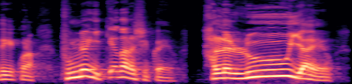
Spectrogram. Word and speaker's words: 할렐루야: 되겠구나 분명히 깨달으실 거예요 할렐루야예요 루가 장모음 이고요 뛰어쓰기 되어 있습니다 할렐루아 이야가 뛰어쓰기 되 있습니다 이해 되셨죠 그래서 할렐루 야해요 그래서 할렐루 찬양하라고 목적으로서 뒤에 야외의 앞부분 하나님을 찬양하라 야자가 나옵니다 그래서 할렐루야입니다 정리를 하자면 1절부터 6절까지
